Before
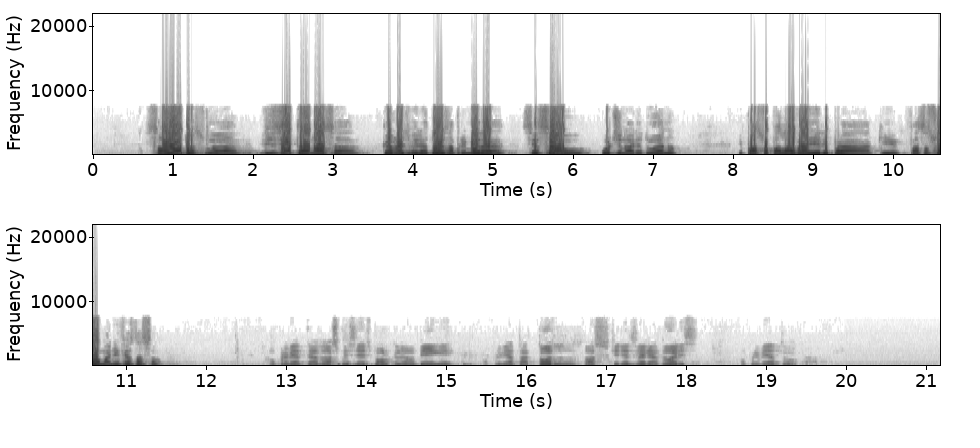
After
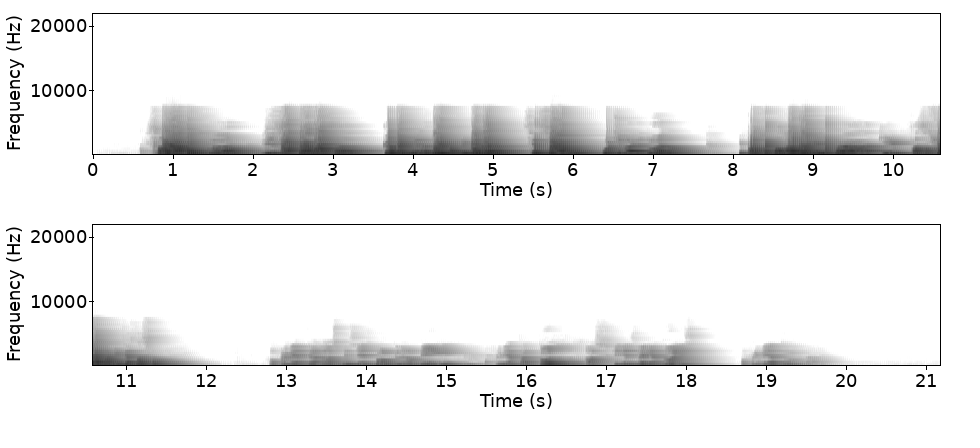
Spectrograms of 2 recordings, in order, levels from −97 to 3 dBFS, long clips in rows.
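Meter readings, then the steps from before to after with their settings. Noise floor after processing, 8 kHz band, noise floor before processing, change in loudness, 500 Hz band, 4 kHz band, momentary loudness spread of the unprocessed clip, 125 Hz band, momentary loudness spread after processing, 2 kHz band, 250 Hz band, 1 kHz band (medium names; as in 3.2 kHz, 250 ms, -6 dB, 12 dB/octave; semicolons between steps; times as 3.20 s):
under -85 dBFS, no reading, -71 dBFS, 0.0 dB, +1.0 dB, -13.0 dB, 21 LU, 0.0 dB, 21 LU, -3.0 dB, 0.0 dB, +0.5 dB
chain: low-pass 1.6 kHz 12 dB/octave; gate with hold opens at -54 dBFS; high-pass 73 Hz; on a send: flutter echo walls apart 4.4 m, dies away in 0.84 s; on the sum: trim -3.5 dB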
